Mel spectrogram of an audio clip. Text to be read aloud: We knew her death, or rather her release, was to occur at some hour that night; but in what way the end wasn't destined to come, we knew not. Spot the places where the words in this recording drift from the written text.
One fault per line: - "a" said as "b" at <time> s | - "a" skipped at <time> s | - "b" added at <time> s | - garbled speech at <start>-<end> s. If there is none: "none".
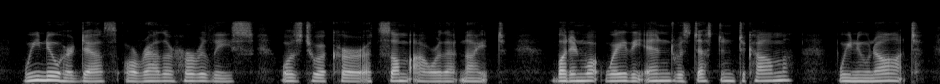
- "wasn't" said as "was" at 6.7 s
